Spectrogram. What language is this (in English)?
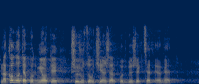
Polish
